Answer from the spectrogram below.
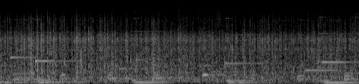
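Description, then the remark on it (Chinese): Raindrops patter in a forest in a dense, steady crackle throughout, with a faint low hum and a few brief tonal notes drifting underneath. “他长途跋涉，走进了森林，收集了噼里啪嗒的雨滴声。”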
